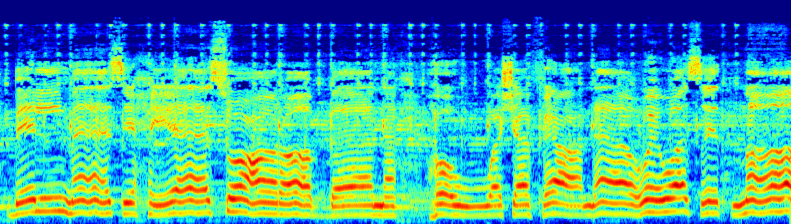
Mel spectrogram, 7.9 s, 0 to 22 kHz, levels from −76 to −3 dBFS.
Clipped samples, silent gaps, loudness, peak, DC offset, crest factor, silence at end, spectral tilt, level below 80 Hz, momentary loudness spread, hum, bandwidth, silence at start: under 0.1%; none; -14 LUFS; 0 dBFS; under 0.1%; 14 dB; 0 s; -2 dB/octave; -58 dBFS; 4 LU; none; 15.5 kHz; 0 s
